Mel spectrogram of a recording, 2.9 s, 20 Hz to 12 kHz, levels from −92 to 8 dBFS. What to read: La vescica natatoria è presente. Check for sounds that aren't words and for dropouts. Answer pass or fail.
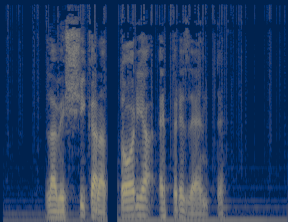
fail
